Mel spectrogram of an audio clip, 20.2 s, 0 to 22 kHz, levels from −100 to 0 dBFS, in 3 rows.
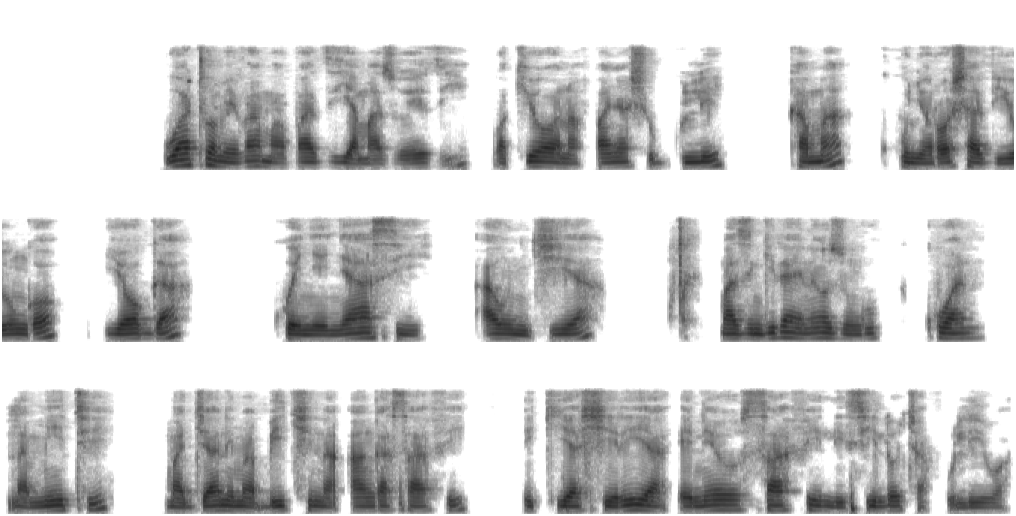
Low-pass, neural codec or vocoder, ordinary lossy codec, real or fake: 7.2 kHz; none; Opus, 64 kbps; real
